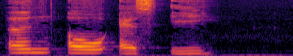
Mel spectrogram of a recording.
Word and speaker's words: nose: 是脸上的痣，脸上的痣 more M O L E more 痣。再来 N O S E N O S E O 加 S 加 E，这个 O 发 O 的长音，E 不发音，念 nose n o no nose 鼻子。Nose 鼻子，nose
